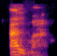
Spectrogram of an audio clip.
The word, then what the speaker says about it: Alma: Am I saying it right? Is it Alma or Alma? Alma.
